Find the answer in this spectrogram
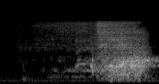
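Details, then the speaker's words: Real recording of a podcast host speaking while using his own mechanical ventilator; the ventilator's breathing noise is audible in the background during speech. Mechanical ventilator breath sounds. "My name is. That noise you're hearing is my ventilator."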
